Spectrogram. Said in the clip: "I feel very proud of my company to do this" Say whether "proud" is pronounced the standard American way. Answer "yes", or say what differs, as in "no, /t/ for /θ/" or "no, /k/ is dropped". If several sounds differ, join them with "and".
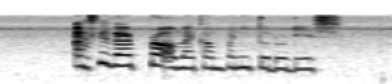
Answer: no, /d/ is dropped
